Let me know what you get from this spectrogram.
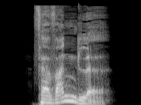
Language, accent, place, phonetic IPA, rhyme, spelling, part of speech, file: German, Germany, Berlin, [fɛɐ̯ˈvandlə], -andlə, verwandle, verb, De-verwandle.ogg
- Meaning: inflection of verwandeln: 1. first-person singular present 2. first/third-person singular subjunctive I 3. singular imperative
